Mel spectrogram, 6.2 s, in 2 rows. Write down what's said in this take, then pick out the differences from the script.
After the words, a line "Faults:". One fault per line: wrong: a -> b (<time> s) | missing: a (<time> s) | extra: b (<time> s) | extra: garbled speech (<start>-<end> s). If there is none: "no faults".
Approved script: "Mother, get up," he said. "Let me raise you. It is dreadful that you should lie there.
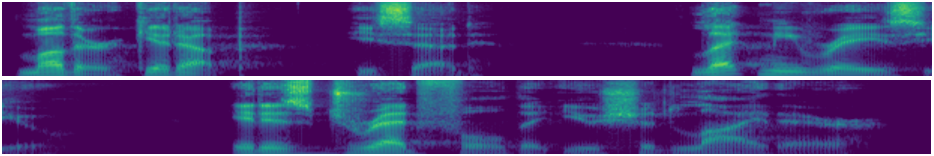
"Mother, get up," he said. "Let me raise you. It is dreadful that you should lie there.
Faults:
no faults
